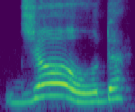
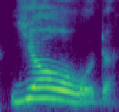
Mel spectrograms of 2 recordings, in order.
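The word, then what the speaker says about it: יוד: All right, and so you'll pronounce it not Jod, but you will pronounce it with a Y. Yod.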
